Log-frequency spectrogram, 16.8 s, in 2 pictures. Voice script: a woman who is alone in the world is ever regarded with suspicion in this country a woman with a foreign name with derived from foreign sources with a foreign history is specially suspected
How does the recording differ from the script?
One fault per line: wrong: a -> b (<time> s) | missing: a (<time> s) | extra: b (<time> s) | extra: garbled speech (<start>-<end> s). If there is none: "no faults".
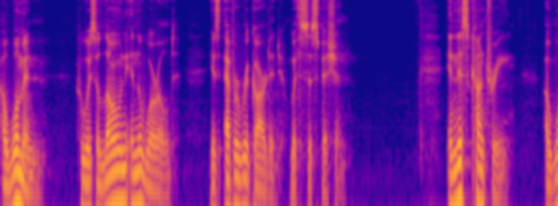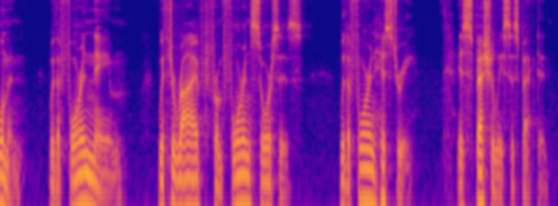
no faults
